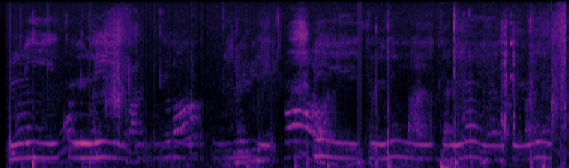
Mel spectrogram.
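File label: "lead", spoken word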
